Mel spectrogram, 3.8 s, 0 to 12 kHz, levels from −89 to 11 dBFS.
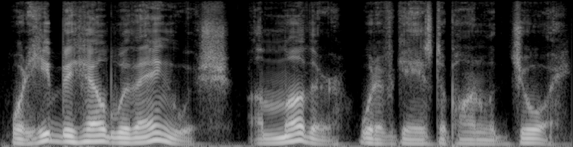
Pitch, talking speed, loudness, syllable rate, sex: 100 Hz, 205 wpm, -17 LUFS, 4.9 syllables/s, male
